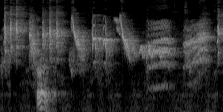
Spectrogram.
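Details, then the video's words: Long-tailed shrike kept as a songbird, delivering a rich mixed song of scratchy chatter, downslurred whistles and a nasal, buzzy warble, with a brief harsh low rasp near the start. "pentet cendet gacoorr suara full variasi"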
